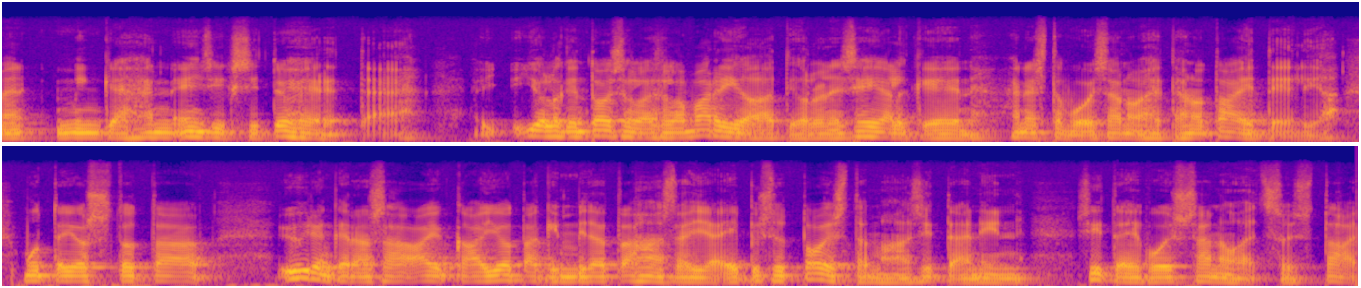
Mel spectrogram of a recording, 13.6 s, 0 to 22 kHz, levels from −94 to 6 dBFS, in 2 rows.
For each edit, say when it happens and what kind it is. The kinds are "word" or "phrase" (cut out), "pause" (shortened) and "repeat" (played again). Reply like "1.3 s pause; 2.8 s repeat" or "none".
none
